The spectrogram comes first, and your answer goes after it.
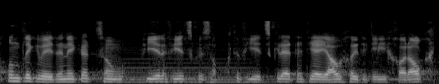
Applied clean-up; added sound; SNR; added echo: none; Bowed string instrument; 18 dB; none.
